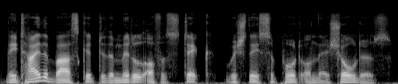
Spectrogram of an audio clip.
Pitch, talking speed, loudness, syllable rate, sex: 100 Hz, 240 wpm, -20 LUFS, 5.4 syllables/s, male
